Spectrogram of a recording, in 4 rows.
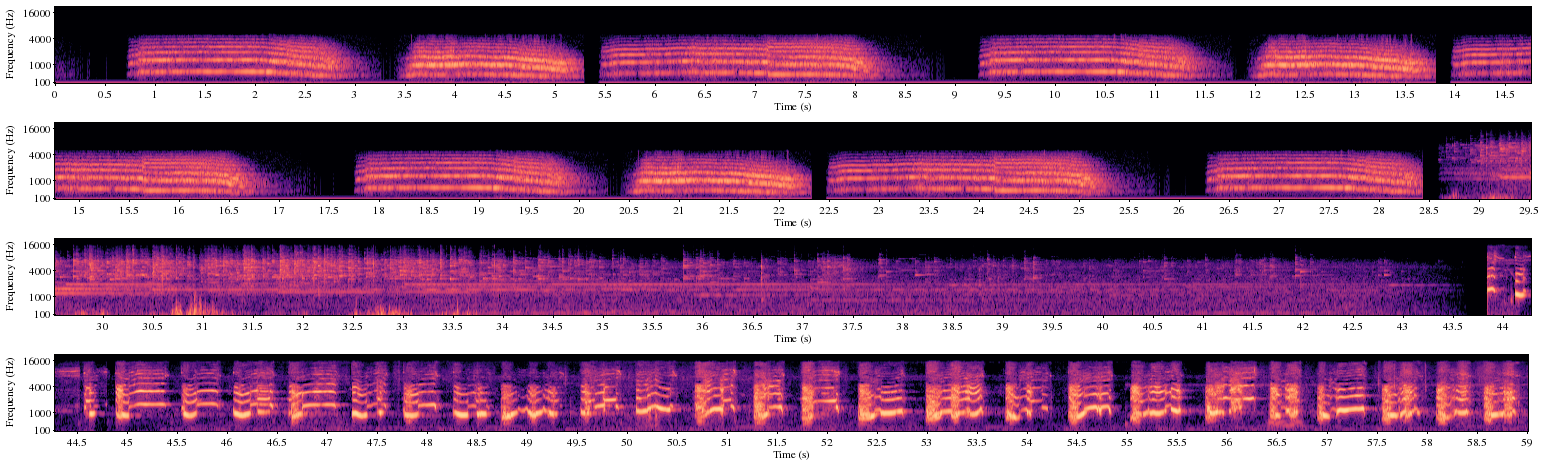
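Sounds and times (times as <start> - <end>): wind chimes ringing: 28.6 - 59.0.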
